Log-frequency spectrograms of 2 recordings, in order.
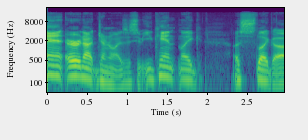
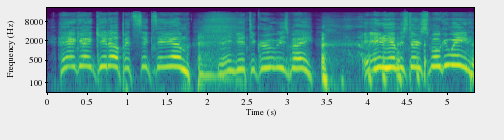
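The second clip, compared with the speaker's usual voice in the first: put-on very high, loud old grandpa voice; 13 semitones higher, 5 dB louder than usual. Doing a bit as a grandpa who gets up early, put-on grandpa voice. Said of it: "That's I'm done with that voice".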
